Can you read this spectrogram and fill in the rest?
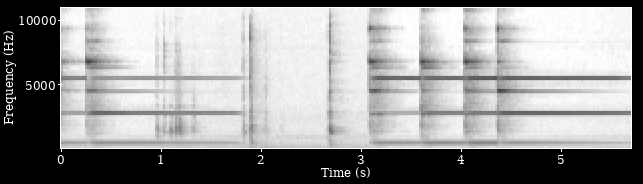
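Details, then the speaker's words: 1974 Gottlieb Magnetron EM pinball three-chime unit, after loosening the overtightened plunger nut a hair: early strikes die short and dull, then later notes ring clear and sustained; chime now rings correctly. "Now you get a ring out of it. Tighten it just a little bit. There we go."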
